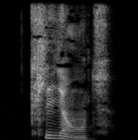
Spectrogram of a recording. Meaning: female equivalent of client
- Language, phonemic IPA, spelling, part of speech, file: French, /kli.jɑ̃t/, cliente, noun, LL-Q150 (fra)-cliente.wav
